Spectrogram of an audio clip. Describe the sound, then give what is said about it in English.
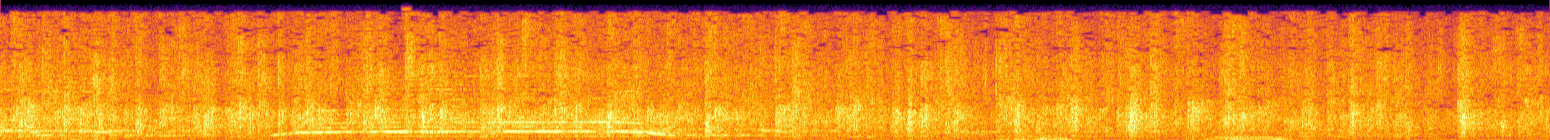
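A church audience claps steadily in dense, sustained applause praising the Lord, with a sustained shout or whoop rising above it early on and a few lower vocal cries near the end. “Come on, clap those hands and shout.”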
